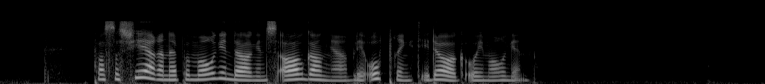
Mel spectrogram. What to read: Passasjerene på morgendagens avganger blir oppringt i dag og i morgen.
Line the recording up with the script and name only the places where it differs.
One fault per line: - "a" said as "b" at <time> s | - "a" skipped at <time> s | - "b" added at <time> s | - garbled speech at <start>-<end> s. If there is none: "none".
none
